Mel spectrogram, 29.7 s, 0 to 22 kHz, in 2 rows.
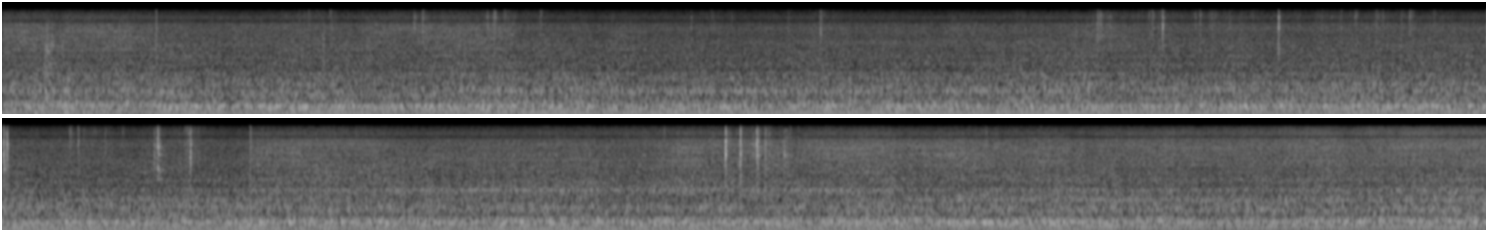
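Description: Summit TX25 compact tractor's diesel engine running steadily while its loader grapple lifts and drags downed pine limbs.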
